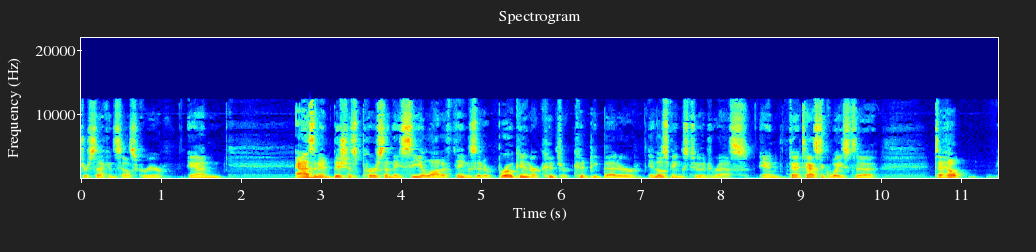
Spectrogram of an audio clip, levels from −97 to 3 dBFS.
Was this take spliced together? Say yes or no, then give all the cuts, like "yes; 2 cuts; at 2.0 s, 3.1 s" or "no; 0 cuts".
yes; 4 cuts; at 2.7 s, 5.9 s, 7.3 s, 8.4 s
